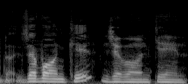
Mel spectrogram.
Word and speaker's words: Jevaughn Cain: I hope I pronounce it correctly. No? Jevaughn Cain? Jevaughn Cain.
